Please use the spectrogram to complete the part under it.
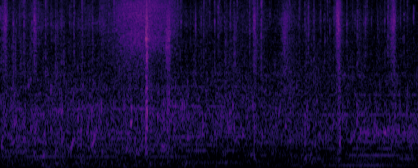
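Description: Footsteps fall on a dirt path.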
